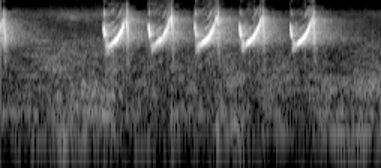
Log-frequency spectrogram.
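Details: Bar-winged prinia calling during a ngebren session meant to set other prinias singing: five upswept, squeaky high notes spaced roughly a third of a second apart, with quiet background.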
